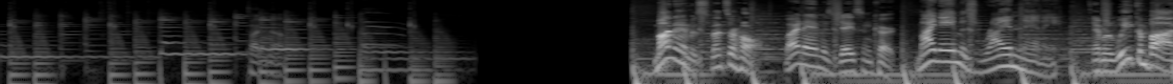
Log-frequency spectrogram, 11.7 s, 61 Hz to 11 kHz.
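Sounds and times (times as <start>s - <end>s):
speech: 2.5s - 3.1s, 6.6s - 11.7s
gang of alley cats meowing: 3.6s - 4.1s.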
